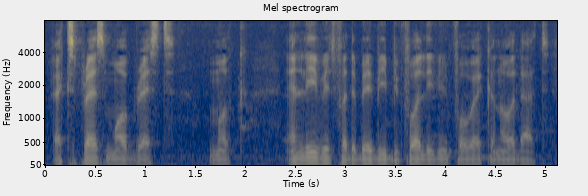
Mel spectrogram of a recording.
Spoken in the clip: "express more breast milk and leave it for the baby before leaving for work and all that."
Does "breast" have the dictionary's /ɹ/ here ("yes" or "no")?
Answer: yes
